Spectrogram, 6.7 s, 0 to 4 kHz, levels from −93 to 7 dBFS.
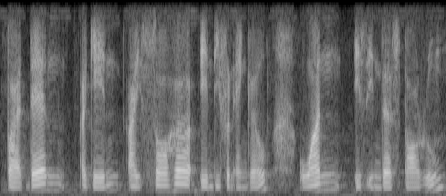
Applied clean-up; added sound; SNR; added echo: none; none; none; none.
